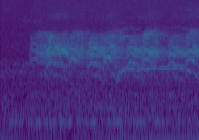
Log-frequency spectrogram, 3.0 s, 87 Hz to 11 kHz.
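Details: Red squirrel making noise after escaping a goshawk attack, Lake Kallavesi, Kuopio, Finland, 23 August 2015. A continuous harsh, rasping chatter starts abruptly and runs steadily for about two and a half seconds.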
